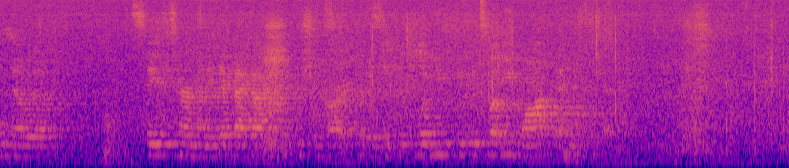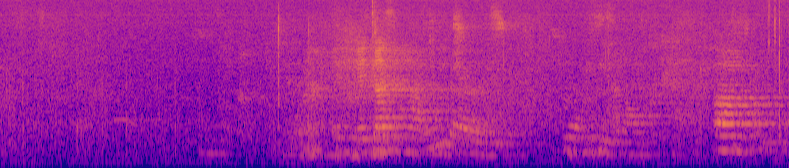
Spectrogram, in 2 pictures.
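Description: A woman speaks to a crowd through a microphone.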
